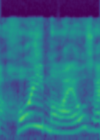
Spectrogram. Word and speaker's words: Hoymiles: It's the uh, Hoymiles. I have been told that is the correct pronunciation.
